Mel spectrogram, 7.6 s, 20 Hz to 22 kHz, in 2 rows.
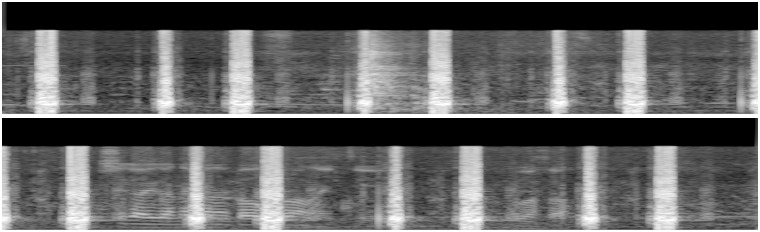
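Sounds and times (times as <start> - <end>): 
normal heart sounds: 0.1 - 1.3, 2.1 - 4.3, 5.1 - 7.2.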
